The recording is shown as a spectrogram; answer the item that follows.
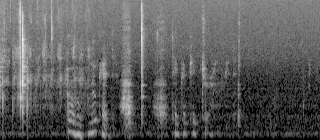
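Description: A bamboo spoon stirring yogurt in a metal saucepan, knocking against the pan with a few sharp clicks, under a soft low voice.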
